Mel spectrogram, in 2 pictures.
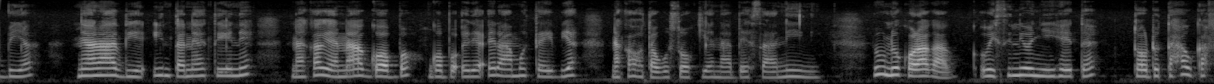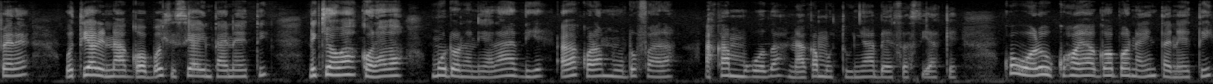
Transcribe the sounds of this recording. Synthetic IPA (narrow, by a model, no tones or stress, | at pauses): bia | neaɾaðieintanɛtine | nakaɣeanaɡɔbɔŋɡɔbɔʔeɾeaʔeɾamotɛiðia | nakahɔtaɣosɔkianabɛsanini | nouneokɔɾaɣawesineoɲiɦetɛ | tɔːndotahaukafɛɾɛ | otiaɾenaɡɔbɔisisjaintanɛti | nekjɔwakɔɾaɣa | moːndɔnaneaɾaðieaɣakɔɾamoːndofaɾaː | kamoɣoðanaːkamotuɲabɛsasjakɛkoɣwɔɾeukoɦɔjaɡɔbɔnaintanɛti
